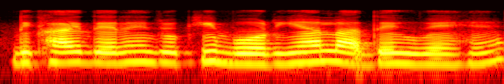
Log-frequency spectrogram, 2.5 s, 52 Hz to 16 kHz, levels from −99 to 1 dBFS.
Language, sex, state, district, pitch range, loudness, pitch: Hindi, female, Chhattisgarh, Raipur, 210-235 Hz, -18 LUFS, 225 Hz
